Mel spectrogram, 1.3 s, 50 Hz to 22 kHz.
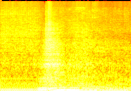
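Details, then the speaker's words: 1999 Acura Integra GSR after replacing a failed fuel pump: two quick throttle blips over a smooth steady idle, revs climbing and falling cleanly without stumbling; normal running and revving after repair. "Got it back running. We good to go now."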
